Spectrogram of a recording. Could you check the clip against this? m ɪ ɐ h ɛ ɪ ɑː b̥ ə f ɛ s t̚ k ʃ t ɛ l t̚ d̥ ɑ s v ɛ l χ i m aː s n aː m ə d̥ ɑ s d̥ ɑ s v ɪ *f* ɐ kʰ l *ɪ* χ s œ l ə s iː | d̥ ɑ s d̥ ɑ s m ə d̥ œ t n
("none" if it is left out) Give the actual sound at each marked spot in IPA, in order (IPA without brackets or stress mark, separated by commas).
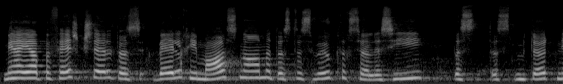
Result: none, ɪ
